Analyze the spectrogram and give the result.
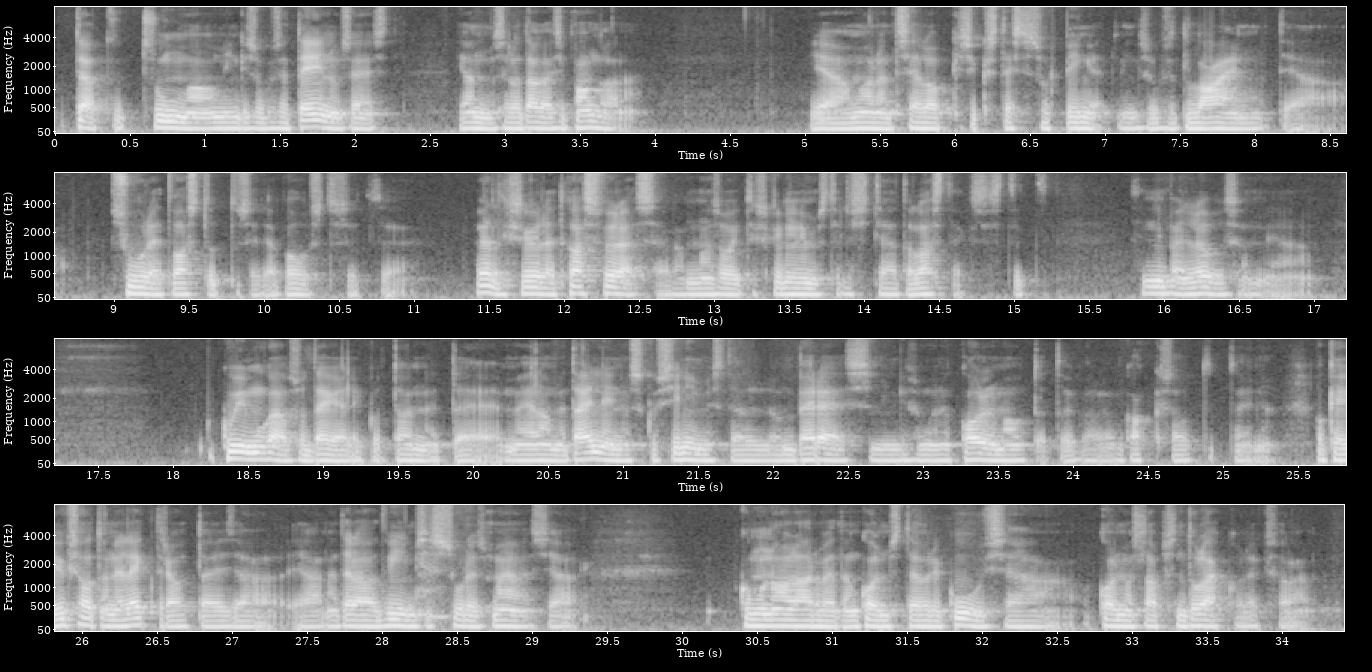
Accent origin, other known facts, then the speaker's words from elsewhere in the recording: Estonia; also born or lived in United States; siis tuled Eestisse ja milline šokk, sa oled äh, kaheksa-aastane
